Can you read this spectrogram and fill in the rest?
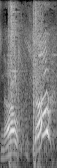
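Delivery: loud, high shocked no; shouting no. Real, not acted. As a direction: yell it in disbelief. Reacting to a game moment.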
